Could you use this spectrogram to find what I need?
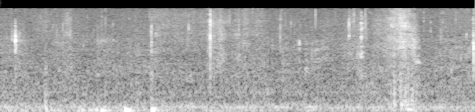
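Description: Soft biting and chewing as someone eats tender grilled eel with sweet sauce over rice: a few faint, brief squishy bites, quiet and alone.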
